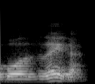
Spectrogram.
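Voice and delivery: "bodega" with a drawn-out fricative D; sustained soft d. Shown as a demonstration. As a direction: hold the D in "bodega" as a long, soft continuous sound. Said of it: "puedo mantenerla en el tiempo".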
